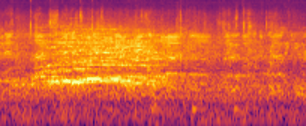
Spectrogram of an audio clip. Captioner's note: crowd cheering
